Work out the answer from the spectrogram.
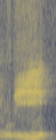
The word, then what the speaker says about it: Lee: Mine is Lee, but there is no L in the Korean pronunciation. Huh. It's just E.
